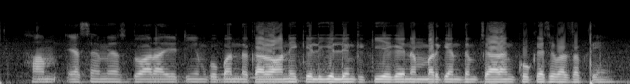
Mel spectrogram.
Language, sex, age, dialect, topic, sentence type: Hindi, male, 18-24, Awadhi Bundeli, banking, question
